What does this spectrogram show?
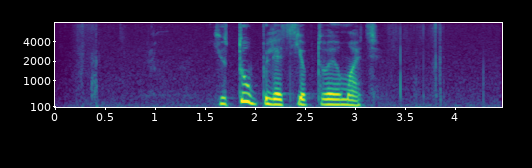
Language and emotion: Russian, angry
